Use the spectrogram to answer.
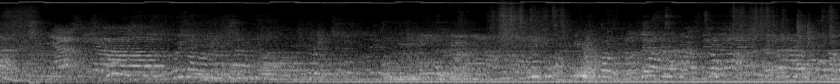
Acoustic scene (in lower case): crowded indoor space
